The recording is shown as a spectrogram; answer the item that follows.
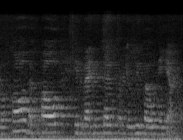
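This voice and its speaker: Strong room echo and light background noise fill the recording. A woman speaks at a fairly quick pace. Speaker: tour guide. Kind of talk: guided museum tour. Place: hall. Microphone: camera far.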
